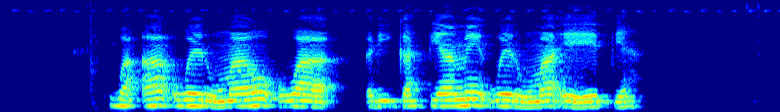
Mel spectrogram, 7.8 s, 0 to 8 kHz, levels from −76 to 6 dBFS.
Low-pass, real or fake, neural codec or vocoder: 7.2 kHz; real; none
